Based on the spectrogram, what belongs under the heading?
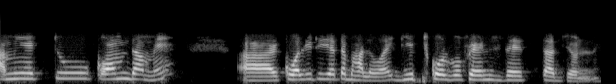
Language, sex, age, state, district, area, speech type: Bengali, female, 30-45, West Bengal, Kolkata, urban, conversation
